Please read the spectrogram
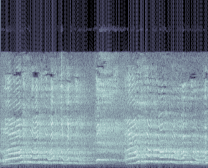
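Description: A loud, high-pitched voice in long, wavering, gliding notes, in two phrases about two and a half seconds apart, most likely the mime act's recorded soundtrack.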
